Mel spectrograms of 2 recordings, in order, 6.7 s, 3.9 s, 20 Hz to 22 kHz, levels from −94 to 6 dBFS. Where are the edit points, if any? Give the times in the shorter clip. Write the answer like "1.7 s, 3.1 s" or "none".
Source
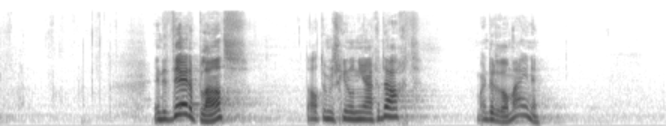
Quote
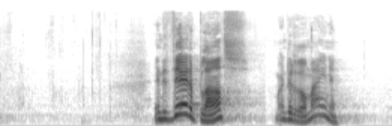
2.7 s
